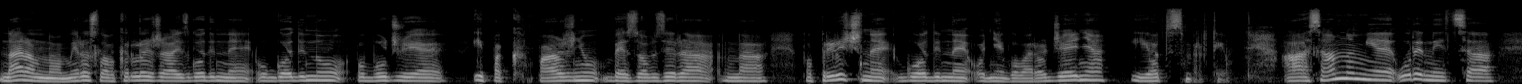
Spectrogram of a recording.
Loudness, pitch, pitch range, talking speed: -29 LUFS, 170 Hz, 160-185 Hz, 100 wpm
